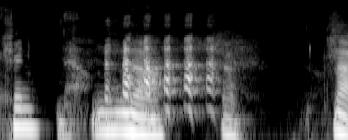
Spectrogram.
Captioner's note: innocent laughing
